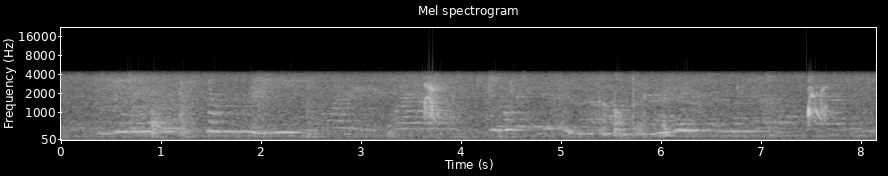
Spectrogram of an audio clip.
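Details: Small sharp hiccup catches with soft squeaky sounds from a one-day-old premature baby boy in a Special Care Baby Unit; ordinary infant hiccups.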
